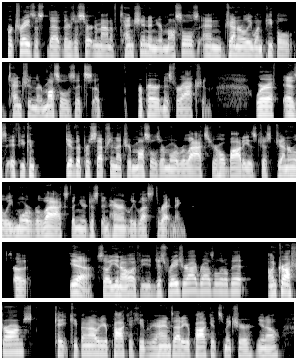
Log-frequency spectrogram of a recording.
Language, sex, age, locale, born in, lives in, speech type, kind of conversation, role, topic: English, male, 35-39, en-US, United States, United States, conversation, podcast, guest, How does nonverbal communication shape our interactions and understanding of each other?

